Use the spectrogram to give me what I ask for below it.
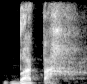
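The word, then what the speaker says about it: בטח: alkitab itu ditulis dalam bahasa Ibrani begitu tulisannya bacanya batah hai Hai percaya dalam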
